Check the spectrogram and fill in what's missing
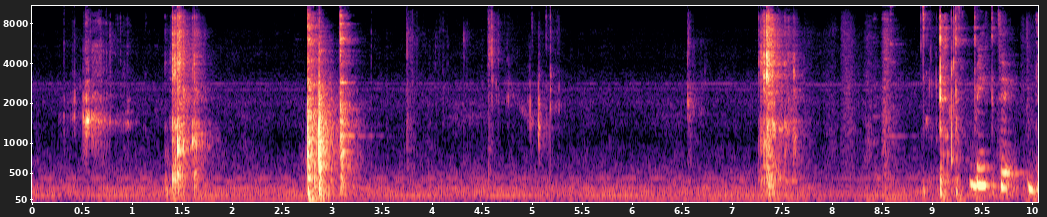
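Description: Eggs beaten in a bowl for chicken parmigiana make irregular bursts of clattering utensil-on-dish taps, with a denser flurry of quick strikes near the end over a low background hum.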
